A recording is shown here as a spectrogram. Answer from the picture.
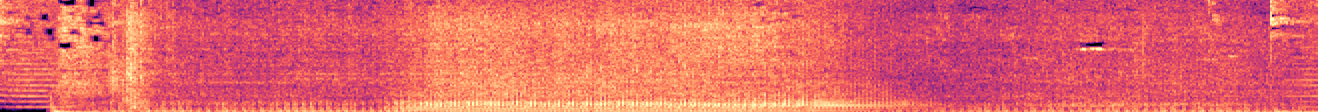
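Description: Motorcycle engine revving: it runs steadily, climbs in pitch about two seconds in, holds high with small wavers, then drops back toward idle.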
